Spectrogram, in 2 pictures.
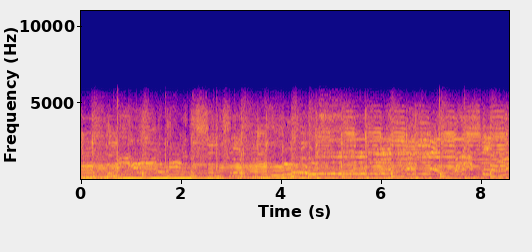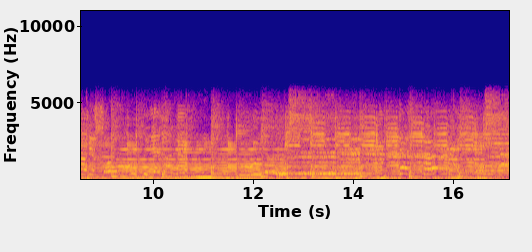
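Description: Live band playing an amplified song with electric guitars, bass, keyboards and drum kit, heard loud and continuous from within the audience.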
